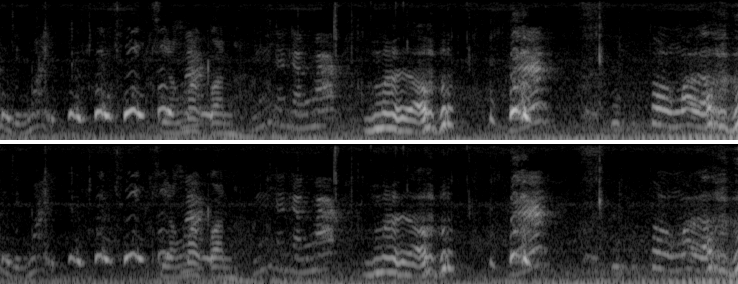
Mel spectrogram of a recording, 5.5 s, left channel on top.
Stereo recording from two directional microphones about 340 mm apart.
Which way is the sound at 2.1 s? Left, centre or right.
Left.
